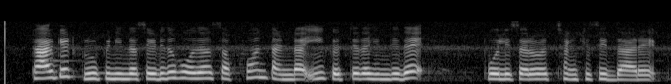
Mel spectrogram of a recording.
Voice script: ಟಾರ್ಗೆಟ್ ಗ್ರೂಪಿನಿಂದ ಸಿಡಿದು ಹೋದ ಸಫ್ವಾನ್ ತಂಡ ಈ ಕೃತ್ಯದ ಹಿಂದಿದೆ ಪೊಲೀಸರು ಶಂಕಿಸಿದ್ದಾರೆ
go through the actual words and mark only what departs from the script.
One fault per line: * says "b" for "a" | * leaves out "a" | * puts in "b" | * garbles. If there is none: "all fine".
all fine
